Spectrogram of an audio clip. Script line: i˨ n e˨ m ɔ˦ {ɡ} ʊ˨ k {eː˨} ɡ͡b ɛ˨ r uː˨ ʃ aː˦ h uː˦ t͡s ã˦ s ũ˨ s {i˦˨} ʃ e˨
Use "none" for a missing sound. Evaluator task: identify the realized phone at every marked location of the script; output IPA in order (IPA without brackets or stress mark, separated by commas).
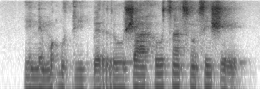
ɡ͡b, iː˨, i˦˨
